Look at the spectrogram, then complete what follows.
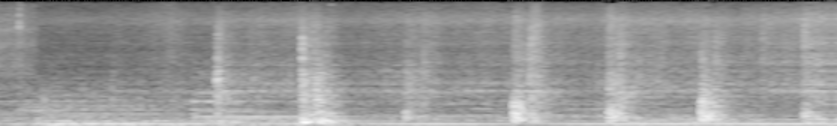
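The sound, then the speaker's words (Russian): A door is pulled shut: a few sharp wooden knocks and clicks over a steady low hum, with no voices. “Извините, я дверь прикрою?”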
